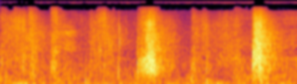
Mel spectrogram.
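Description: Footsteps walking into the next room of an old building with a sagging ceiling and rusted metal mesh: a steady run of soft, shuffling steps with two louder scuffs standing out.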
